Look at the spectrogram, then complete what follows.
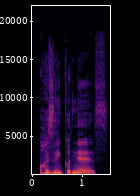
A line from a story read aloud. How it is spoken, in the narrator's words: the princess giggled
